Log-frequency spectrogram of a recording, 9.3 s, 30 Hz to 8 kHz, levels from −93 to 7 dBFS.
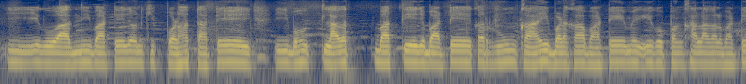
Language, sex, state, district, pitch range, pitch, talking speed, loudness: Bhojpuri, male, Uttar Pradesh, Gorakhpur, 125-135 Hz, 130 Hz, 150 wpm, -19 LUFS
